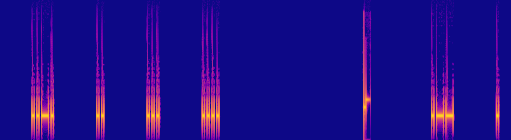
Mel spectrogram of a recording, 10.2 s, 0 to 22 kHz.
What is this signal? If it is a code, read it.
Morse code, heard as a keyed tone, about 25 wpm, spaced as for 9 wpm, 700 Hz. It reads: FISH WE
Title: 6x Character Spacing - Top 300 Words - 25wpm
